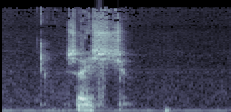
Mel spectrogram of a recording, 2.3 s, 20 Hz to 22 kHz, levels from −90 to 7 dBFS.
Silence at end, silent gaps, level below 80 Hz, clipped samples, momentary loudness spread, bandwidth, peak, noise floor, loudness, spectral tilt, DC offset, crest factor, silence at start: 0.65 s; none; -46 dBFS; under 0.1%; 18 LU; over 20 kHz; 0 dBFS; -45 dBFS; -10 LUFS; -1.5 dB/octave; under 0.1%; 16 dB; 0.4 s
